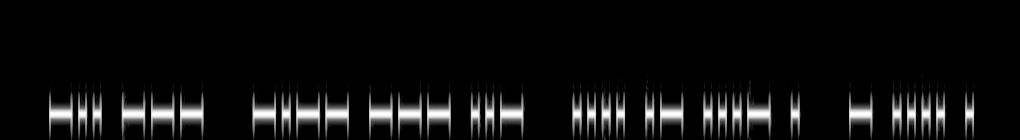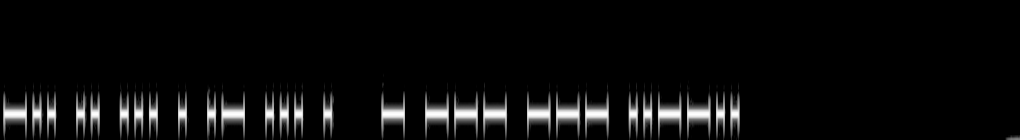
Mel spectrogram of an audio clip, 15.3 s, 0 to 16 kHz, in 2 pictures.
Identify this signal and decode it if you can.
Morse code, heard as a keyed tone, about 22 wpm, 700 Hz. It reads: DO YOU HAVE THE DISEASE TOO?
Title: Sentences from Top 1000 Words - Review Part 6 - 22wpm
